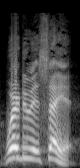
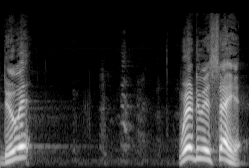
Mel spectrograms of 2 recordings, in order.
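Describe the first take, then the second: First: A hint of the old pastor's speech, blunt question; lightly voiced pastor, asking it again; imitating Pastor Morton. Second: A hint of the old pastor's way of speaking, blunt challenge; lightly voiced old pastor asks where it is written; imitating Pastor Morton. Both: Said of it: "That's how he spoke".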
